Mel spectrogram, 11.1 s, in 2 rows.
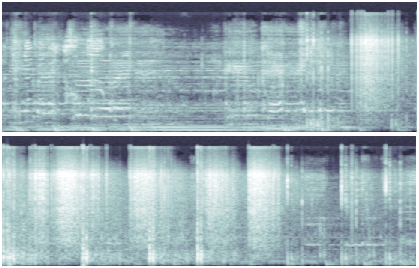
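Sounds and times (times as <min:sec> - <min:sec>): fireworks bangs: 0:04.1 - 0:11.0
fireworks rushing hiss: 0:04.7 - 0:09.6.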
